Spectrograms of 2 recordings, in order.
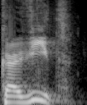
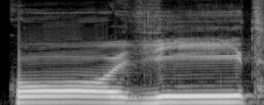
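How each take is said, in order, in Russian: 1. Ударение на второй слог. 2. Ни один слог не ударный, произношение ровное и роботизированное. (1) "с ударением на второй слог" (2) "ну как робот сейчас постарался, да, вообще без ударения"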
